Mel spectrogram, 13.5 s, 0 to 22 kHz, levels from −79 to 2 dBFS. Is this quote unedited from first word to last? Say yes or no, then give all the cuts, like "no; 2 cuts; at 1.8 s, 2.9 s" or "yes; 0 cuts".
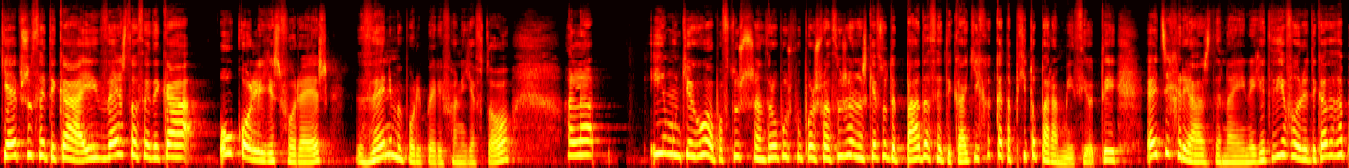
yes; 0 cuts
